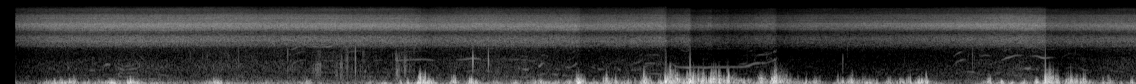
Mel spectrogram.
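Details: Cicadas (chicharras): a steady, high, hissing buzz in continuous bands, unbroken throughout, over heavy low rumbling wind or handling noise and a few faint chirps from other birds.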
